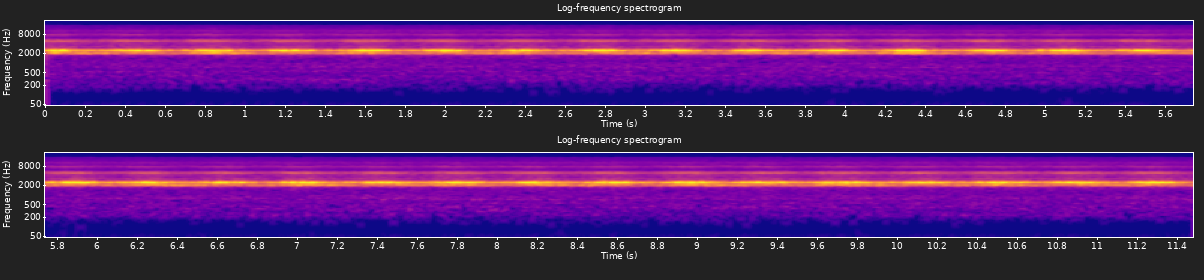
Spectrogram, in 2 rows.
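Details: Snowy tree cricket at night, temperature near 79 degrees, giving a long unbroken series of regular, high, ringing chirps, about 158 a minute, gently pulsing in loudness with nothing else audible.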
